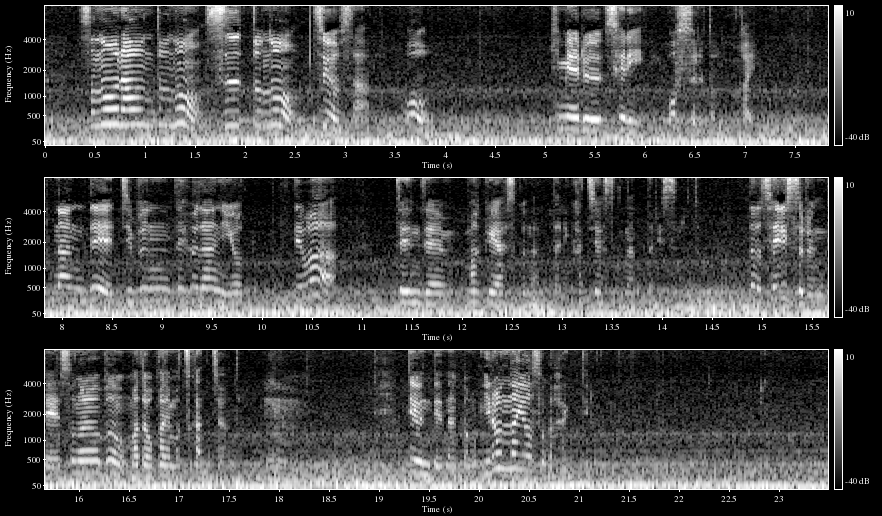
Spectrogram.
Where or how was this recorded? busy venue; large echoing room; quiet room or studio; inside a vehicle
inside a vehicle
